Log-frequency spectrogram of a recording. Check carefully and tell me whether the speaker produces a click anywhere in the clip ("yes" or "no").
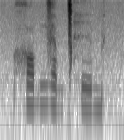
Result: yes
